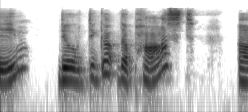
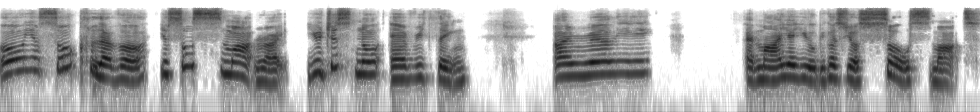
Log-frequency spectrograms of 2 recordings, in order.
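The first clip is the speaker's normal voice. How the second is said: mocking, belittling sarcastic tone; 3 semitones higher than usual. Teaching about mismatched tone, the speaker demonstrates a sarcastic put-down tone. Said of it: "a sarcastic tone when you put down".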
